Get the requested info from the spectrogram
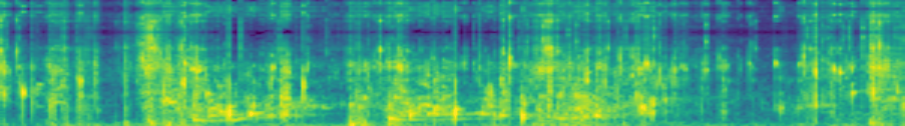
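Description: Pool water splashing, sloshing and bubbling around a GoPro camera as it dips under the surface: a loud churning rush that starts suddenly, full of small crackles.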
